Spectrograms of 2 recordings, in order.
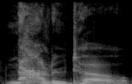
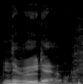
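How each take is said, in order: First: The name is carefully enunciated with Japanese-style sounds. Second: The name is said casually with English-style sounds. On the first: "nobody over enunciated, nobody did the Japanese pronunciation" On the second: "Every single person walking just called it Naruto"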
